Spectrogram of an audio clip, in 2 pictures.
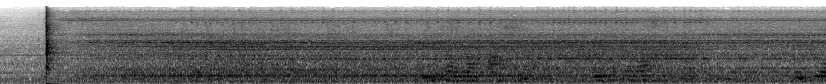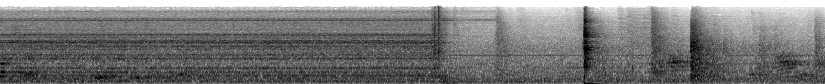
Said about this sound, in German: Die Tür zur Experimentierhütte schließt sich automatisch. Ein Warnblinklicht oberhalb der Tür zuckt in orangenen Blitzen.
